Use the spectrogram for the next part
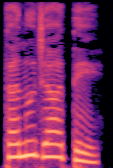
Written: ತನುಜಾತೆ

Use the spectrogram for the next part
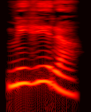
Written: ಮೊಹರೆ

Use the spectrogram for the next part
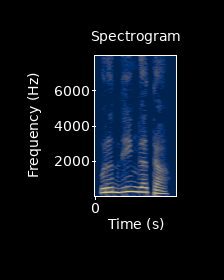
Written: ವೃದ್ಧಿಂಗತ

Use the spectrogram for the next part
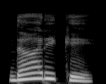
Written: ದಾರಿಕೆ

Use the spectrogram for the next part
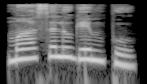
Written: ಮಾಸಲುಕೆಂಪು

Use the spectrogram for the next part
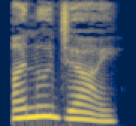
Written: ಅನುಜಾಯ್

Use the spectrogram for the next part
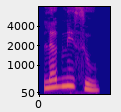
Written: ಲಗ್ನಿಸು

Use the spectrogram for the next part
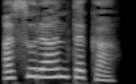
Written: ಅಸುರಾಂತಕ

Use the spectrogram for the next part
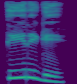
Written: ತಿರಿಕೆ

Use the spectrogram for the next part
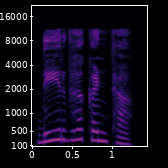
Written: ದೀರ್ಘಕಂಠ

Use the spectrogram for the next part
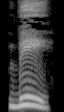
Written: ಭೂ

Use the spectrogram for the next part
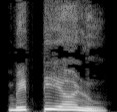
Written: ಬಿಟ್ಟಿಯಾಳ್

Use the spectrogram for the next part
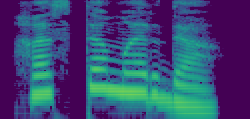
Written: ಹಸ್ತಮರ್ದನ

